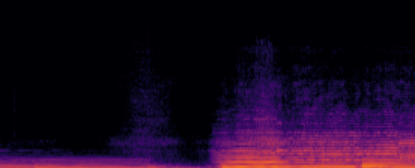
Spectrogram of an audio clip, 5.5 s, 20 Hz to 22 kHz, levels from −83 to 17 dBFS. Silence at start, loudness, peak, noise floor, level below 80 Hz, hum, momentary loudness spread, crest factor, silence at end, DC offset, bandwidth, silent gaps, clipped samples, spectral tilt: 0 s; -22 LUFS; -6 dBFS; -45 dBFS; -44 dBFS; none; 17 LU; 18 dB; 0 s; under 0.1%; 10.5 kHz; none; under 0.1%; -7 dB/octave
